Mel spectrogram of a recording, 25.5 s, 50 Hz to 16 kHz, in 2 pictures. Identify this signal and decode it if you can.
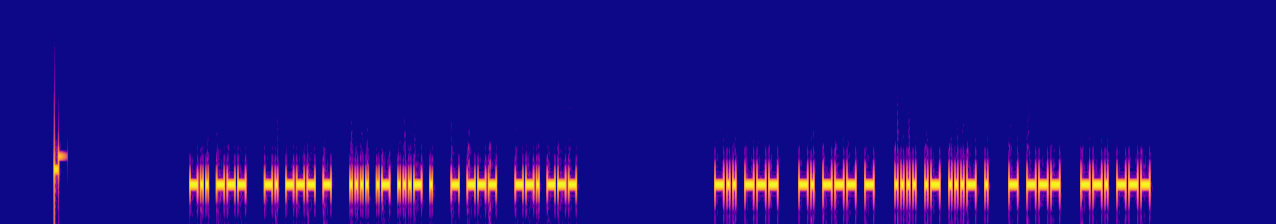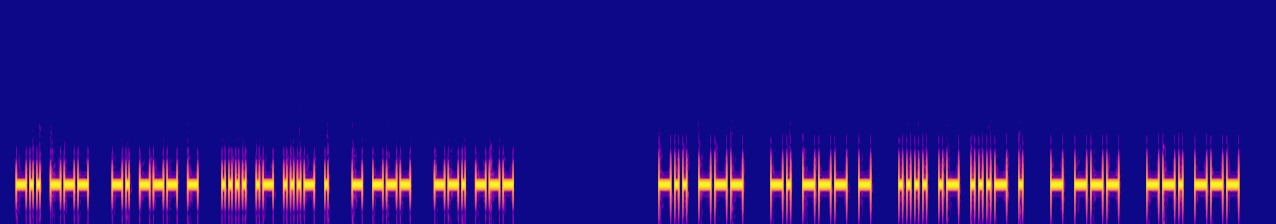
Morse code, heard as a keyed tone, about 37 wpm, 700 Hz. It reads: DO NOT HAVE TO GO DO NOT HAVE TO GO DO NOT HAVE TO GO DO NOT HAVE TO GO
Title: Speed-Racing - Sets of 5 Words 30wpm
